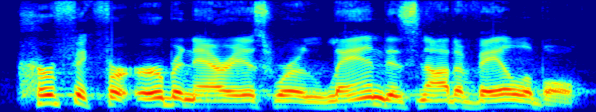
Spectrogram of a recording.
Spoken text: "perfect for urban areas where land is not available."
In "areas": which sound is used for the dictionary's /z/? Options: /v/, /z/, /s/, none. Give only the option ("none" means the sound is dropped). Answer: /z/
